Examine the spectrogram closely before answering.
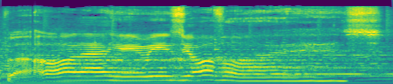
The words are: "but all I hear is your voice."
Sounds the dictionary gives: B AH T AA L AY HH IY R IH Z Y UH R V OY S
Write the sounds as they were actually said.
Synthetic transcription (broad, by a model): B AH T AA L AY HH IY R IH Z Y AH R V OY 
